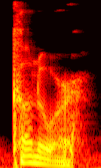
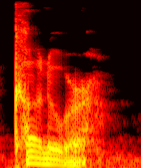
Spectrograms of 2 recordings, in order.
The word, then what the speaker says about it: Kannur: Kannur. So emphasis on the first syllable. And then, yeah, Kannur.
